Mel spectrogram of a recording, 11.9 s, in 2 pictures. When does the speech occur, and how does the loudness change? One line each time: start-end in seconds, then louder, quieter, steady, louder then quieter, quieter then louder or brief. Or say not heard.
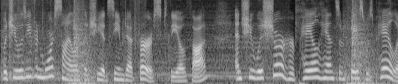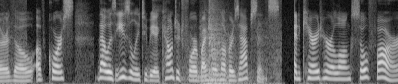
0.0-11.9 steady.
